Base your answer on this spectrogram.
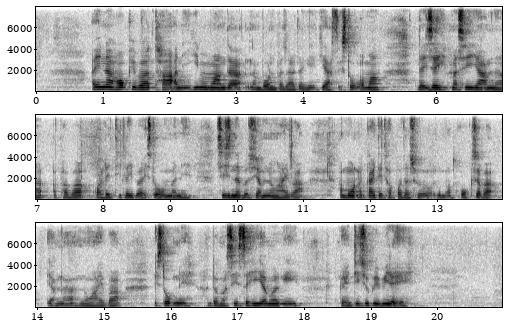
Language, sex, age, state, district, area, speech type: Manipuri, female, 45-60, Manipur, Bishnupur, rural, spontaneous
